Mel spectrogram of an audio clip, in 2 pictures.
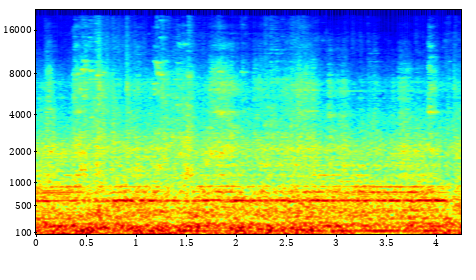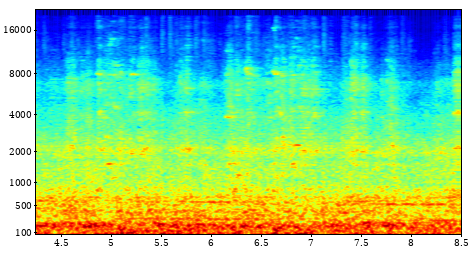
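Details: Mercedes-Benz OF-1721 Bluetec 5 extended urban bus, Mascarello GranVia Midi 2014 body, built 2021, underway: a steady low rumble with a faint drawn-out hum on top that fades as speed changes, from a growling rear differential.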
